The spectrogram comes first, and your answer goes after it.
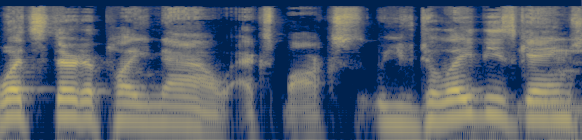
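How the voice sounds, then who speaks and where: With a plain, everyday voice, a man speaks at a moderate pace in a fairly high pitch with ordinary pitch variation. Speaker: gaming podcast host. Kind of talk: casual chat.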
